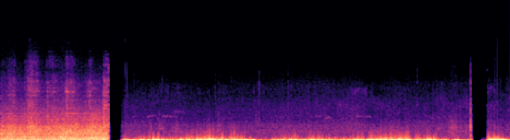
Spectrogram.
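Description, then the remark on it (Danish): Strong wind roars steadily at the coast at Egernsund, with heavy low-pitched buffeting and rushing noise on the microphone, broken only by two brief dropouts. No one speaks. “Så er jeg kommet til Egernsund, og jeg må nok sige, at det blæser lidt mere, end jeg havde regnet med.”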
